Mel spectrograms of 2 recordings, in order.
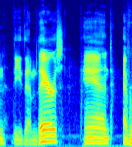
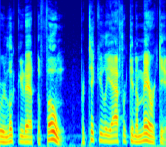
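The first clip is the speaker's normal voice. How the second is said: loud yelling throughout the whole line; 4 semitones higher, 5 dB louder than usual. Trying the Joe Biden impression, yelling every sentence.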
